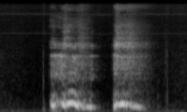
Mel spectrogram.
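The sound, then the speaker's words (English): Two strong coughs from a person who is losing their voice, each a harsh, throaty burst of about half a second, separated by a short pause and surrounded by near silence. “I apologize for coughing in your ear”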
